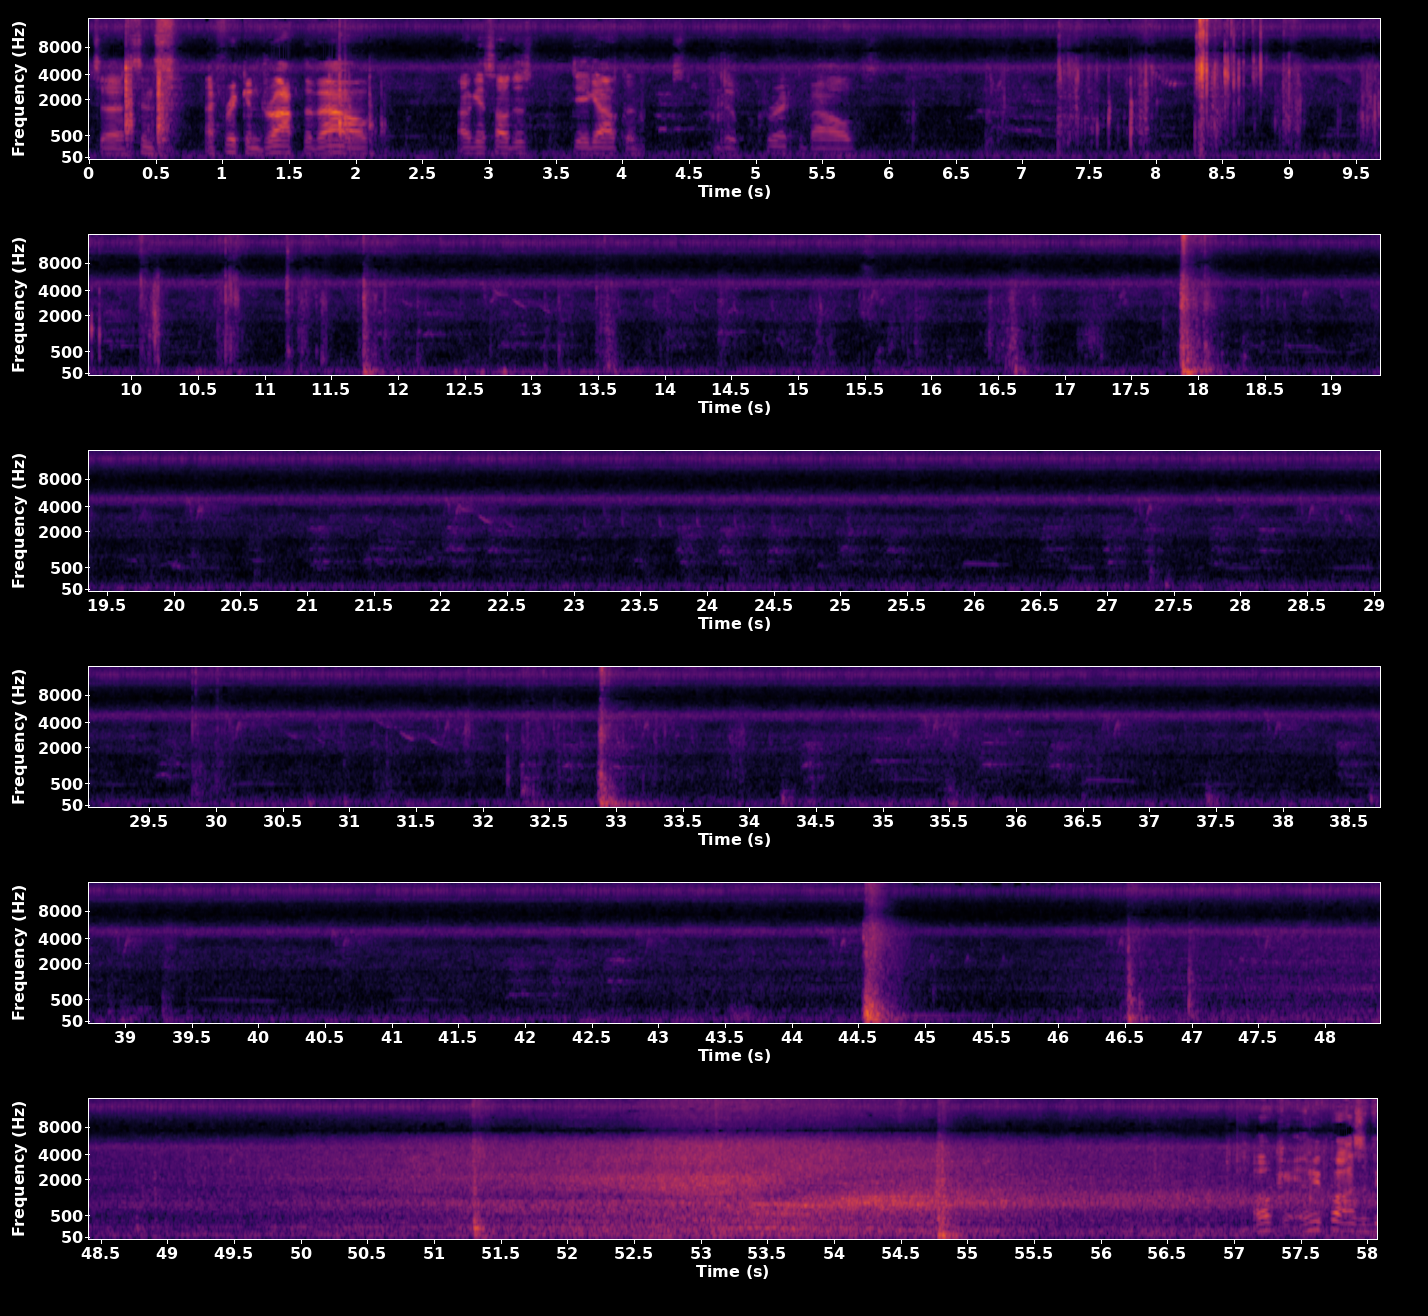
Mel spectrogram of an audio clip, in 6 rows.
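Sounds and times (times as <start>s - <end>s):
loud thumps: 44.5s - 45.3s.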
